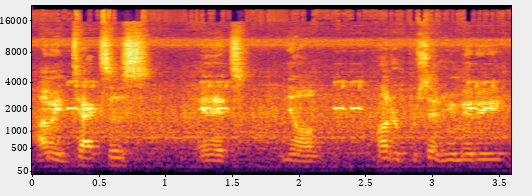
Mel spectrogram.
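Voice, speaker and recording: A man in his fifties rambles through a casual vlog while soaking in ice cold water, sounding slightly strained by the chill. His voice is mid-pitched and sits at a distance from the mic. A clear machine-like noise runs behind him. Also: normal speed. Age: 50s. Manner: rambling, chatty. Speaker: product reviewer. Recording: distant mic, loud steady machinery hum.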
